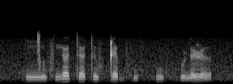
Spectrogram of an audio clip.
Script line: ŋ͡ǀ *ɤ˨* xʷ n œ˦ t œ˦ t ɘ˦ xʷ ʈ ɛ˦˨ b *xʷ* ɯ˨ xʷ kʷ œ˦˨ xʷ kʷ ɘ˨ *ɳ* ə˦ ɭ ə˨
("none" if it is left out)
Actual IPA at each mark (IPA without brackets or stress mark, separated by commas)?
ɯ˨, xʷ, ɳ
